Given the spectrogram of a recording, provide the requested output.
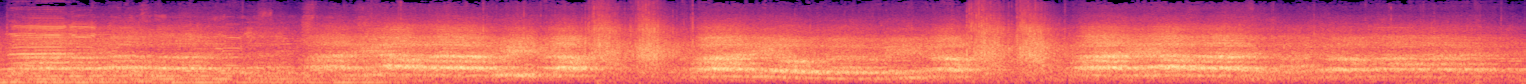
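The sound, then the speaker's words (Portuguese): Crystal Palace and Manchester City fans sing the Crystal Palace club anthem in unison during a Premier League match, a loud, steady chant whose melody rises and falls in long sustained phrases with no break across the whole stretch. “E esse hino do Manchester, quer dizer, esse hino do Crystal Palace, na verdade, sendo cantado também pela torcida do Manchester City, porque é a música deles que eles cantam para o Guardiola com esse mesmo ritmo.”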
